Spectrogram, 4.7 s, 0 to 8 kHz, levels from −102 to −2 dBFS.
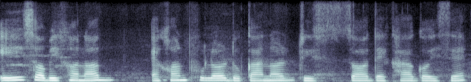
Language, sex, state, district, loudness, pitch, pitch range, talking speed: Assamese, female, Assam, Kamrup Metropolitan, -17 LUFS, 205 Hz, 195-220 Hz, 100 wpm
